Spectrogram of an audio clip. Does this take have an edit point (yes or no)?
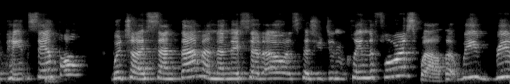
yes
